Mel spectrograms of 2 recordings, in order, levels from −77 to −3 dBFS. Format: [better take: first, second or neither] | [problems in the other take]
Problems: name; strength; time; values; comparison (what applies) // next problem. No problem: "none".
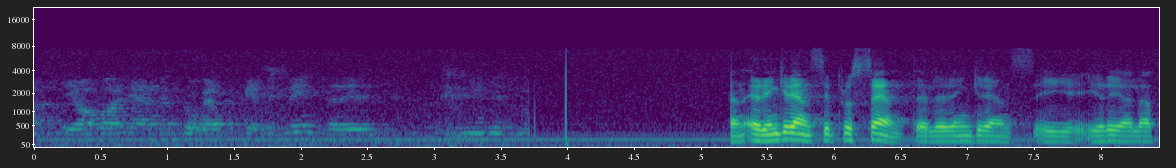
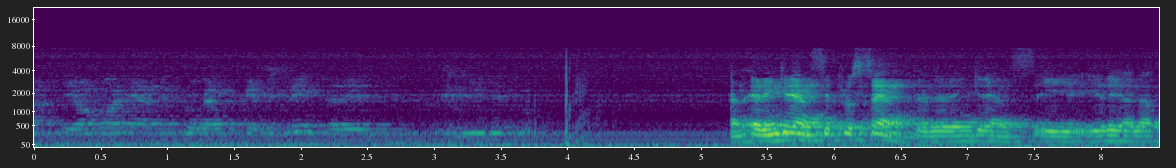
first | room echo; dies away in 0.9 s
